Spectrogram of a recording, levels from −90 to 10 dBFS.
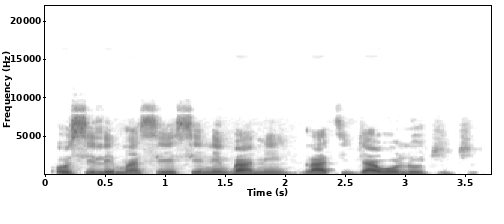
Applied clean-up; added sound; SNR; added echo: none; none; none; none.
